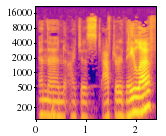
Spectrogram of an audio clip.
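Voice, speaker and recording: A woman's voice: rumbling low, a little slow, a little mellow. A woman in her thirties who grew up in Japan, talking casually as a guest in an interview, with many fillers and "you know"s.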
